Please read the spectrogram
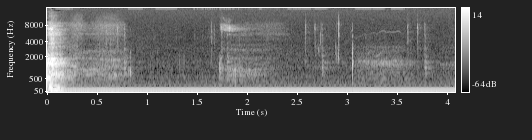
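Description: A cough at the very start, then a few faint computer mouse clicks over a steady low electrical hum.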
